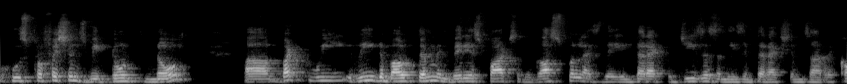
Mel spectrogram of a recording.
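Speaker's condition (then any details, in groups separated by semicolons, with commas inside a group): No condition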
